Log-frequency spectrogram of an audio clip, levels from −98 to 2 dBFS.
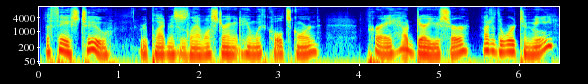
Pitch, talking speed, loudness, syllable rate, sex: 115 Hz, 205 wpm, -18 LUFS, 4.9 syllables/s, male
